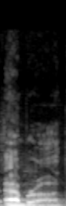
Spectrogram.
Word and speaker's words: Abrot: I mean, I guess I'm one of those that last name's very easy to pronounce, Abrot.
